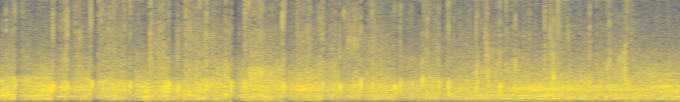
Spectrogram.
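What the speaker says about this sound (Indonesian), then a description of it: "tepuk tangan buat Pak" Steady applause from a crowd, loud and continuous throughout, with no pauses.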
